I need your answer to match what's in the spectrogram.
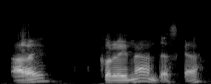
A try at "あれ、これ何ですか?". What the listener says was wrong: Oh, great, yeah.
